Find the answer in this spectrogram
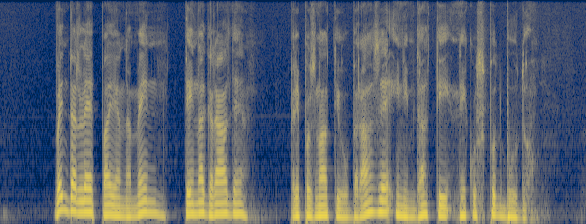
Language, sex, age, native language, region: Slovenian, male, 60+, Slovenian, Drava region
